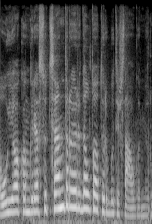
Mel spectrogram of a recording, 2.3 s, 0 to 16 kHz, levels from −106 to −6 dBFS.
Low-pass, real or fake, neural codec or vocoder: 14.4 kHz; real; none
